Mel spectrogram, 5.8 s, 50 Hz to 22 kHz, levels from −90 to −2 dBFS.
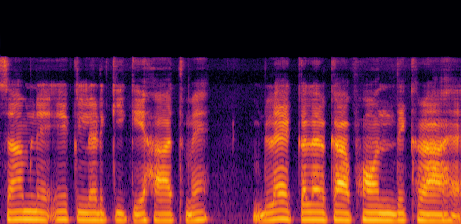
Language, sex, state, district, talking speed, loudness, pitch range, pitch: Hindi, male, Himachal Pradesh, Shimla, 135 wpm, -18 LUFS, 120-135 Hz, 125 Hz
